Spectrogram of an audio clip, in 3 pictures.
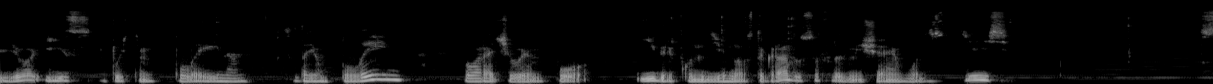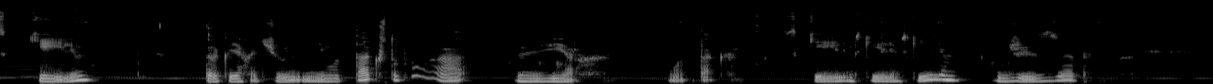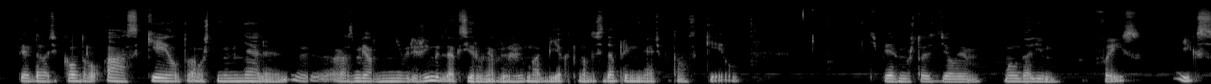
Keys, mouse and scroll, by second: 3.4 KP_1, 5.0 r, 8.2 g, 10.1-11.4 middle drag, 11.4 Tab, 11.8 s, 13.0 Tab, 13.4-14.2 scroll down 1, 14.2-15.6 shift+middle drag, 15.6-16.0 scroll up 2, 16.0 KP_1, 17.3 g, 19.0-20.0 middle drag, 20.0 s, 21.8 g, 23.1-24.1 middle drag, 24.1 Tab, 24.4 Tab, 25.1 ctrl+a, 30.8-31.2 middle drag, 31.2-32.1 scroll up 1, 32.1-33.5 shift+middle drag, 33.5-33.9 scroll up 2, 33.9 Tab, 34.2 3, 34.4 click, 34.9 x.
